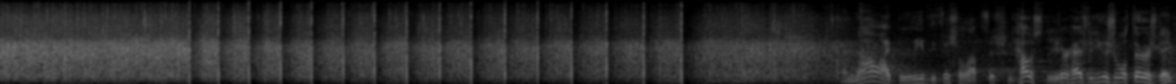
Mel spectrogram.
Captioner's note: applause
